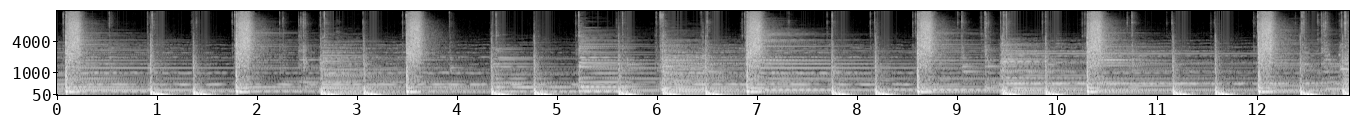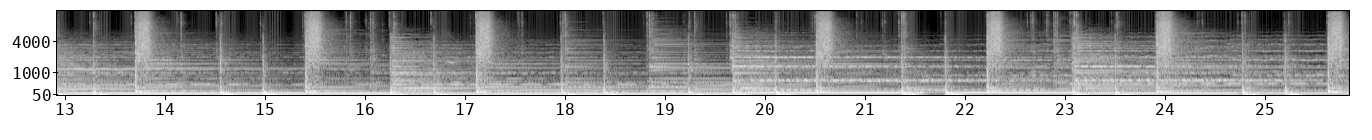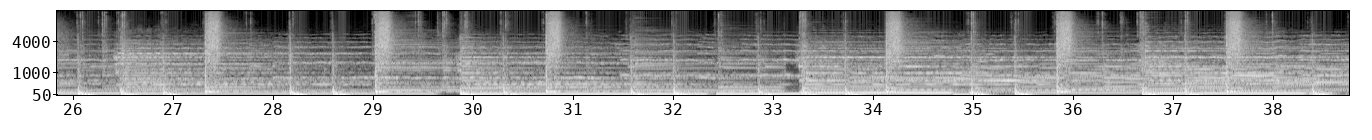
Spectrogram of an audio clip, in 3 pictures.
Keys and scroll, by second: 38.5 ctrl+-.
